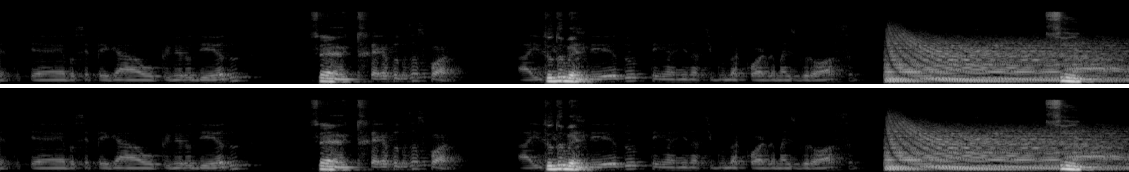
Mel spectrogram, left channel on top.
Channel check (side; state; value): both; identical; correlation 1.00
